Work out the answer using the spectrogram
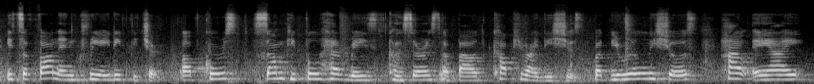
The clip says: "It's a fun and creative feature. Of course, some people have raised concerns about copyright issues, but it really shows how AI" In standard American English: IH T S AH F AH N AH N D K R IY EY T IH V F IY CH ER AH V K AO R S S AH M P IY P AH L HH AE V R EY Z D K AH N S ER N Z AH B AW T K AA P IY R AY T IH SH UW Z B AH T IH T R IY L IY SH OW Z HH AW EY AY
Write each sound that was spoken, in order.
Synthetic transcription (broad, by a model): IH T S AH F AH N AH N K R IY EY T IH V F IY CH ER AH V K AO R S S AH M P IY P AH L HH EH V R EY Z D K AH N S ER N S AH B AW T K AA P IY R AY T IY SH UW S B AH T IH T R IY L IY SH OW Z HH AW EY AY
